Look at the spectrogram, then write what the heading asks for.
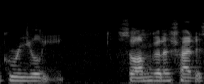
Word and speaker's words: Grelle: I know how to pronounce it, it's just I was pronouncing it Grell for a long time, so it's sort of hard to break that habit, but I was brought to attention that it's pronounced Greeley, so I'm gonna try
